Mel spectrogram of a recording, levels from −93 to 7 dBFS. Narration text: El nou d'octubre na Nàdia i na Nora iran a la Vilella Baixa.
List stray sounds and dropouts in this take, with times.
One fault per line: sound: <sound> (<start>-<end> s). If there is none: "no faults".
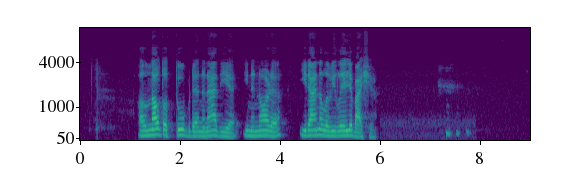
sound: laugh (7.2-7.8 s)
